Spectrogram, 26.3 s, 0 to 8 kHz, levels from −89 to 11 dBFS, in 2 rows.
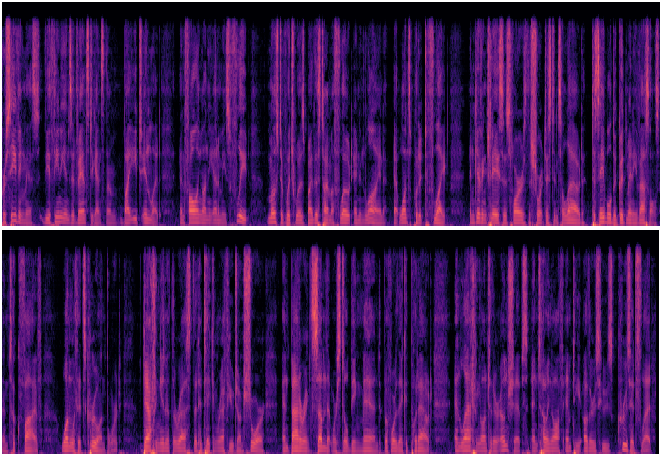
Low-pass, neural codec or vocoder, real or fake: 7.2 kHz; codec, 16 kHz, 4 kbps, X-Codec, WavLM features, trained on Multilingual LibriSpeech; fake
